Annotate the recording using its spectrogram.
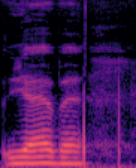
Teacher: अर्ध स्वर य व, ये ध्वनियाँ स्वर और व्यंजन के बीच में आती हैं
